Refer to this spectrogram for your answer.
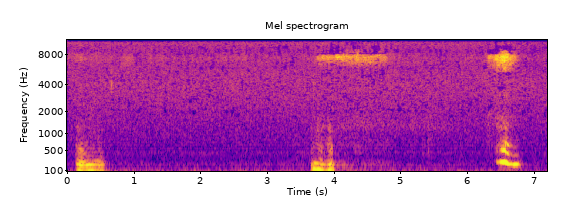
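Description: A corgi snores in low, rumbling bursts spaced a few seconds apart.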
